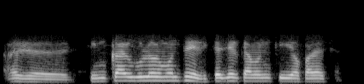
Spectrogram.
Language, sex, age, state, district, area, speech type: Bengali, male, 18-30, West Bengal, Purba Medinipur, rural, conversation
